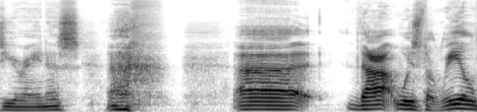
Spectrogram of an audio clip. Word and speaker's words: Uranus: stalingrad some people say in operation uranus or uranus or however you want to say it it is uranus uh that was the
